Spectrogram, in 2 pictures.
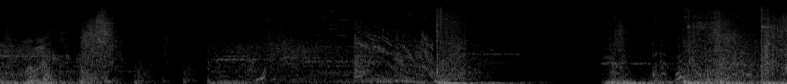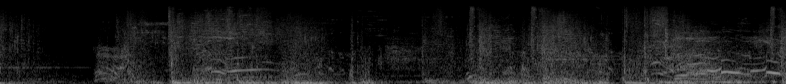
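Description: Game spell effects whoosh, zap and crackle during a fight.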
